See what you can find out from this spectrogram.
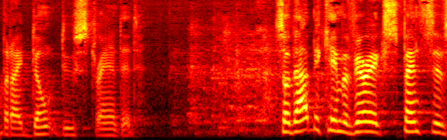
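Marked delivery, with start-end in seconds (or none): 0.0-1.4 lower, softer, slow, stress on don't; don't and stranded drawn out slowly, softly; firm declaration. Retold or imitated. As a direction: lay it down flat and final, leaning on don't. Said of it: "she says this".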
